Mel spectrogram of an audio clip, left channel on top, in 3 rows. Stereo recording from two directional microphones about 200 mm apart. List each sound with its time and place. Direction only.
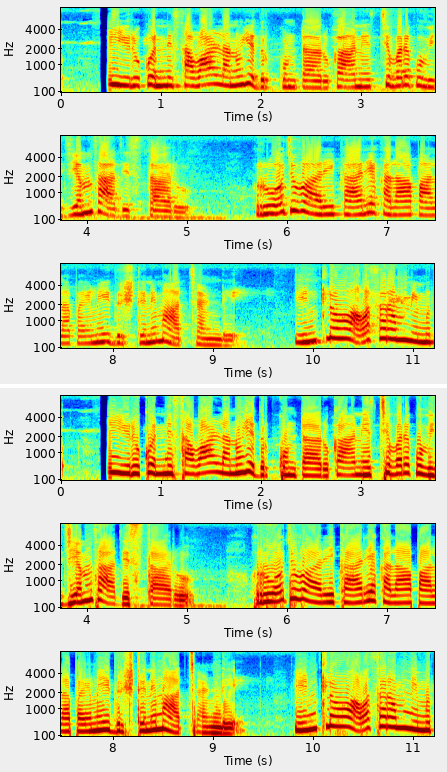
0.5 s speech: 55° right (ahead or behind)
